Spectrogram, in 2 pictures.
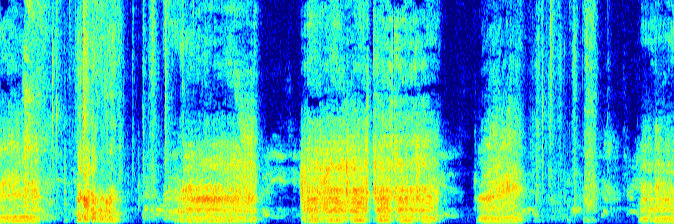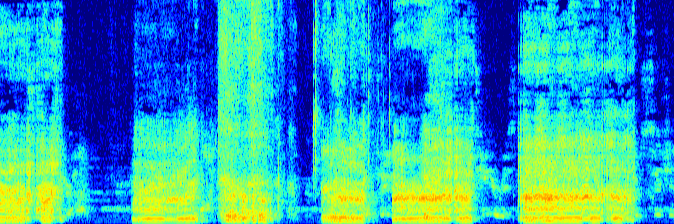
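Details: Playful pet dog growling during a game of tug-of-war and while being petted indoors; a string of rough, warbling growl bursts, each one to two seconds long with brief gaps, some speech faintly present.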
